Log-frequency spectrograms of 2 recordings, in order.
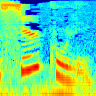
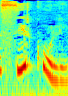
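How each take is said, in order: First: It is said in a São Paulo interior accent. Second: It is said in a São Paulo city accent. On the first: "No interior paulista" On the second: "Na capital paulista"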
